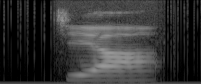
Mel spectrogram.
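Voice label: "jia", Chinese, first tone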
